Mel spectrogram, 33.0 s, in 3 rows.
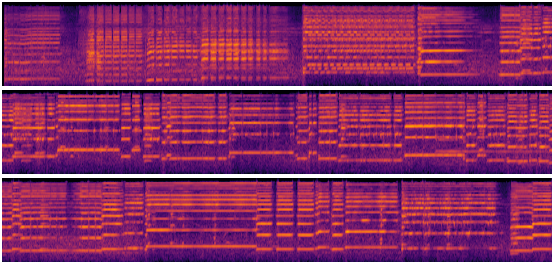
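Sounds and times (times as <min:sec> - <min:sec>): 
harmonica: 0:00.0 - 0:32.9.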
